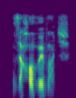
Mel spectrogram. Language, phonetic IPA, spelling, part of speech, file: Polish, [ˌzaxɔˈvɨvat͡ɕ], zachowywać, verb, Pl-zachowywać.ogg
